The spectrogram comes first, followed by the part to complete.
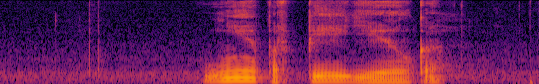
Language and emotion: Russian, sad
